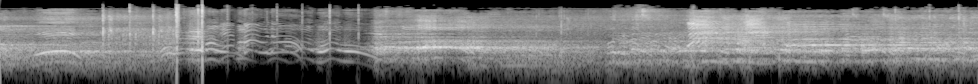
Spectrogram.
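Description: A crowd of young men and women shouts encouragement in a large echoing hall.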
